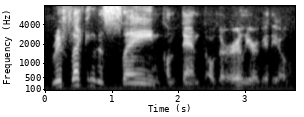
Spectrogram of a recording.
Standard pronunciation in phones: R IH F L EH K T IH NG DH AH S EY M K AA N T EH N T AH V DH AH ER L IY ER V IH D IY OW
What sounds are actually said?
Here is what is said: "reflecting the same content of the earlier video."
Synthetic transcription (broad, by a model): R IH F L EH K T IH NG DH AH S EY M K AA N T EH N T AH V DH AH ER L IY ER V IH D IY OW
